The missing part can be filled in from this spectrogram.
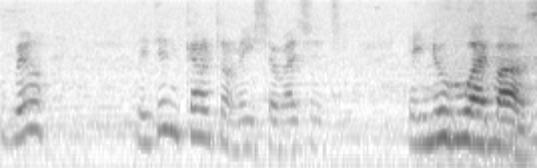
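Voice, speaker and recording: Her fairly high pitch showing ordinary variation, a woman speaks at a very slow pace with long, frequent pauses. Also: big swings in loudness. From Netherlands. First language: Dutch. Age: 90s. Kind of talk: interview answer.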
